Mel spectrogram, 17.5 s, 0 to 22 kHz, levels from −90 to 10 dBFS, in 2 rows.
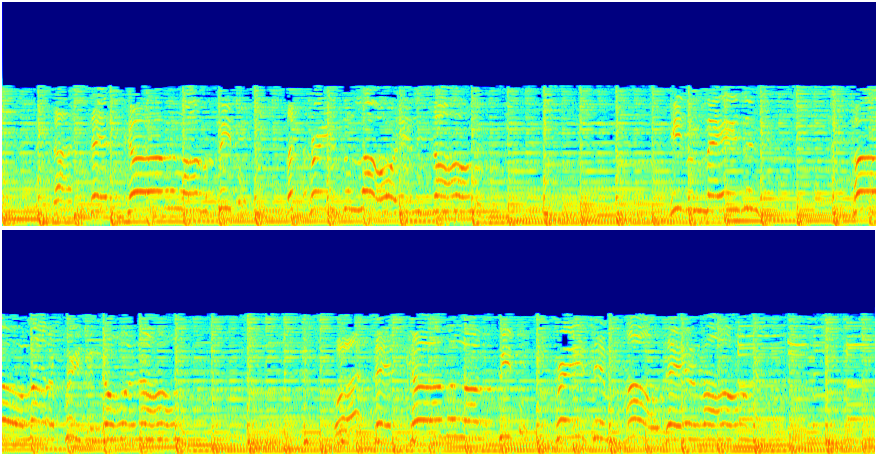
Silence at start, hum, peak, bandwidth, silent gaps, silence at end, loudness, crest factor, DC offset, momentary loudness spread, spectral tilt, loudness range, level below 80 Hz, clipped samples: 0 s; none; 0 dBFS; 4.9 kHz; none; 0 s; -13 LUFS; 12 dB; under 0.1%; 4 LU; -9 dB/octave; 1 LU; -22 dBFS; under 0.1%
